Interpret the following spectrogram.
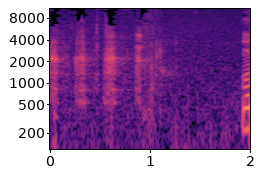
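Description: A dog panting in quick, even breaths, about five a second, dying away after a second or so.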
